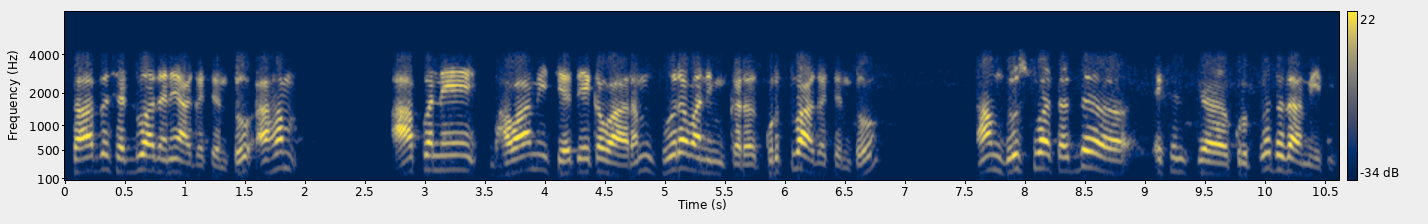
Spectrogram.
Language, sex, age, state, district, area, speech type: Sanskrit, male, 30-45, Karnataka, Vijayapura, urban, conversation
